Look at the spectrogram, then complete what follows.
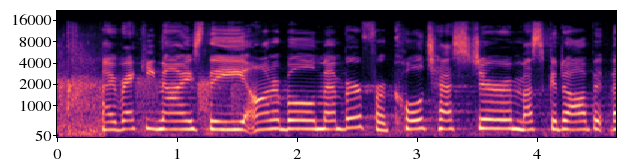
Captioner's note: applause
